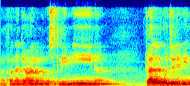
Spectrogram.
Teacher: افنجعل المسلمین کالمجرمین، کاف کو لام سے ملا دیں گے، یہ بھی اظہار قمری ہے، لام پڑھا جا رہا ہے، جیم ساکن پہ قلقلہ ہے، را باریک ہے، اور میم میں میم کو لمبا کریں گے، نون ساکن پہ وقفاً اظہار ہوگا.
